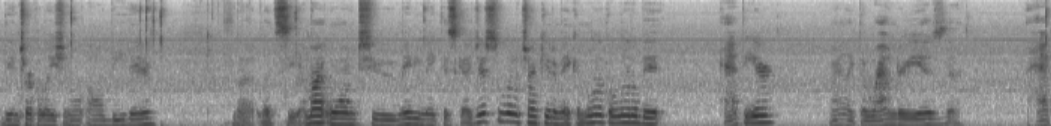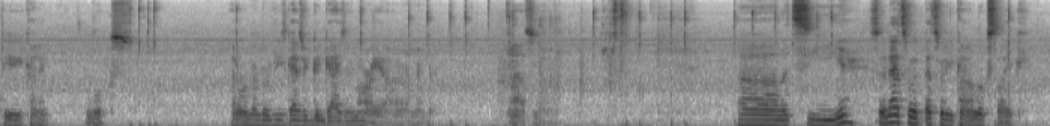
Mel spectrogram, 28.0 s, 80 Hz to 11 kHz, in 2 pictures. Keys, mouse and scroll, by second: 1.8 click, 2.0 click, 2.8-3.8 typing, 3.7 middle click, 5.6-13.9 drag, 15.7 click, 15.9 click, 17.1-18.7 drag, 19.4 middle click, 19.9 middle click, 20.8-21.9 middle drag, 22.3 middle click, 22.9 middle click, 23.7 middle drag, 24.3 middle drag, 24.8 middle click, 27.2 middle drag.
